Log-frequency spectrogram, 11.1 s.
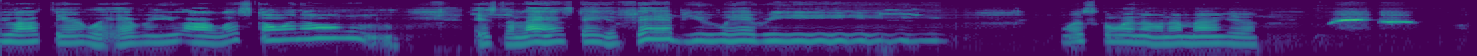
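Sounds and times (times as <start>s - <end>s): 
speech: 0.0s - 7.2s, 8.0s - 9.6s
faint chirp: 2.5s - 10.6s
man whistling to imitate birds: 9.9s - 10.7s.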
